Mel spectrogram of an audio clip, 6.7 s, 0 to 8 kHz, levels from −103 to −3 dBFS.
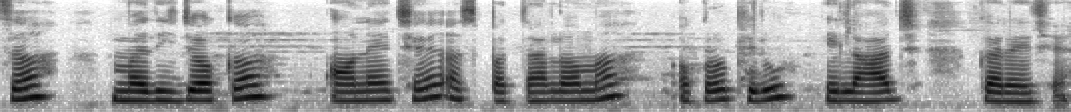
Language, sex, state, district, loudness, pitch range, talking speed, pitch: Angika, female, Bihar, Bhagalpur, -16 LUFS, 205-255 Hz, 105 wpm, 215 Hz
